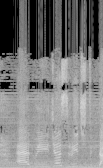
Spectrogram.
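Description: People's voices talking indistinctly over a steady low rumble of vehicle engines.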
